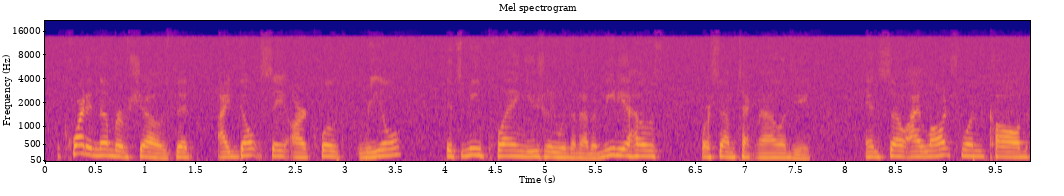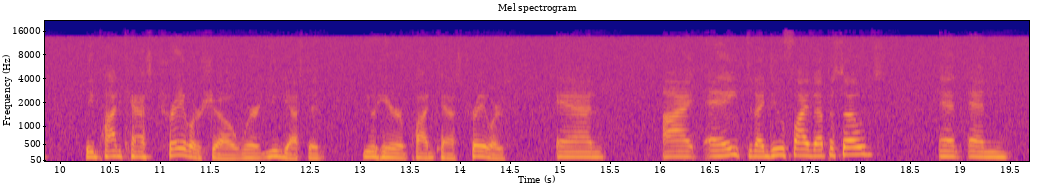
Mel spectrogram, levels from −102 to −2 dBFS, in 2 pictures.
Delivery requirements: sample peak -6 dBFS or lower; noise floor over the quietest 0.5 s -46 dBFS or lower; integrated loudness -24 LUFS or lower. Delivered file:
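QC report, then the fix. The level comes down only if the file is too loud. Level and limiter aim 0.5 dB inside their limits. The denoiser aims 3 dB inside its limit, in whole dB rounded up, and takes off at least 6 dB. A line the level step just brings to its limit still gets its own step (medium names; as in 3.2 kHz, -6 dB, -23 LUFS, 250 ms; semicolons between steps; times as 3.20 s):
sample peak -12.5 dBFS: pass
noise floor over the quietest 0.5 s -39 dBFS: fail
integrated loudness -28.5 LUFS: pass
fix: noise reduction 10 dB, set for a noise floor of -39 dBFS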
